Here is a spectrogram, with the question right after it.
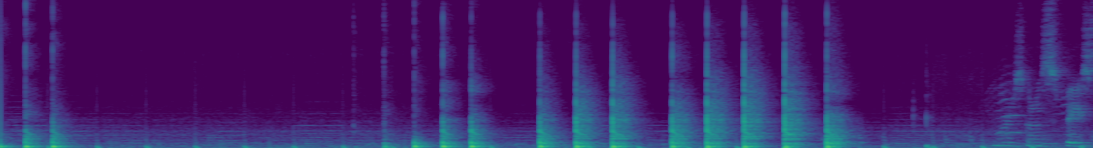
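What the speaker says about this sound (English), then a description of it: "Putting a little tack in. Try desperately not to hammer my fingers." Upholstery tacks are hammered into the back of a desk chair during reupholstering, heard as close, sharp knocks in uneven clusters of quick taps, with a short pause near the start and a softer shuffle at the end.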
